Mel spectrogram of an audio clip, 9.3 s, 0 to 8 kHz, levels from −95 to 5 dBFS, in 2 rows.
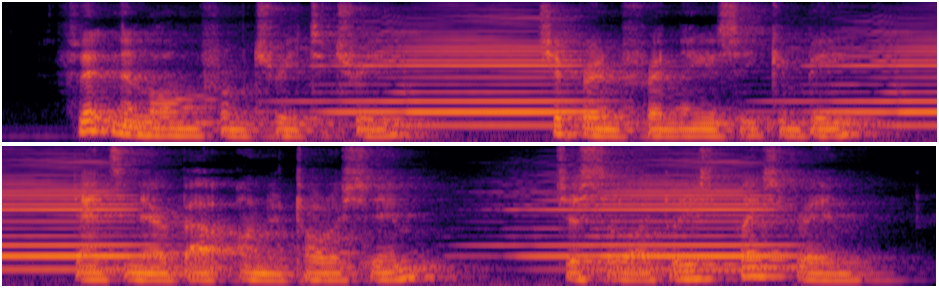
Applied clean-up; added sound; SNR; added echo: none; Bowed string instrument; 0 dB; reverberation time 0.9 s.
